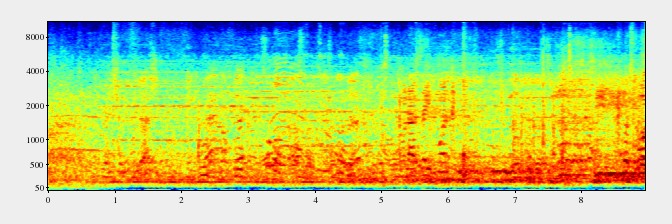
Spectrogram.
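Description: Men chatter in an echoing tunnel.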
